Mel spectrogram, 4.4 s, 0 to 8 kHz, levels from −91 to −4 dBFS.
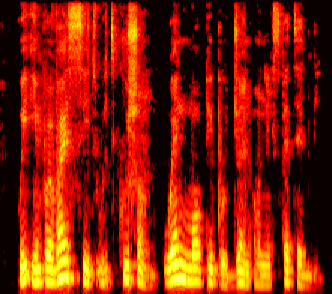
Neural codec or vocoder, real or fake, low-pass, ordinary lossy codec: none; real; none; none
